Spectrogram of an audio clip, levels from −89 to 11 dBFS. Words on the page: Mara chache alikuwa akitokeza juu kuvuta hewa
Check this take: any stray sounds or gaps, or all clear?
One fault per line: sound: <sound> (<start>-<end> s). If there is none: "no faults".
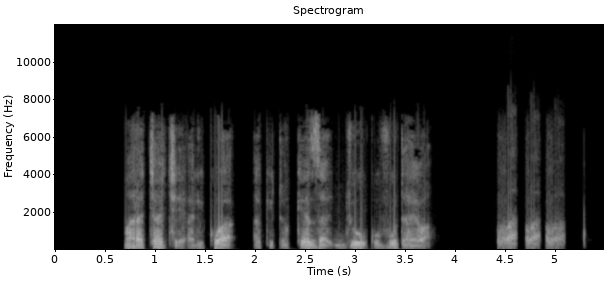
sound: laugh (4.4-5.1 s)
